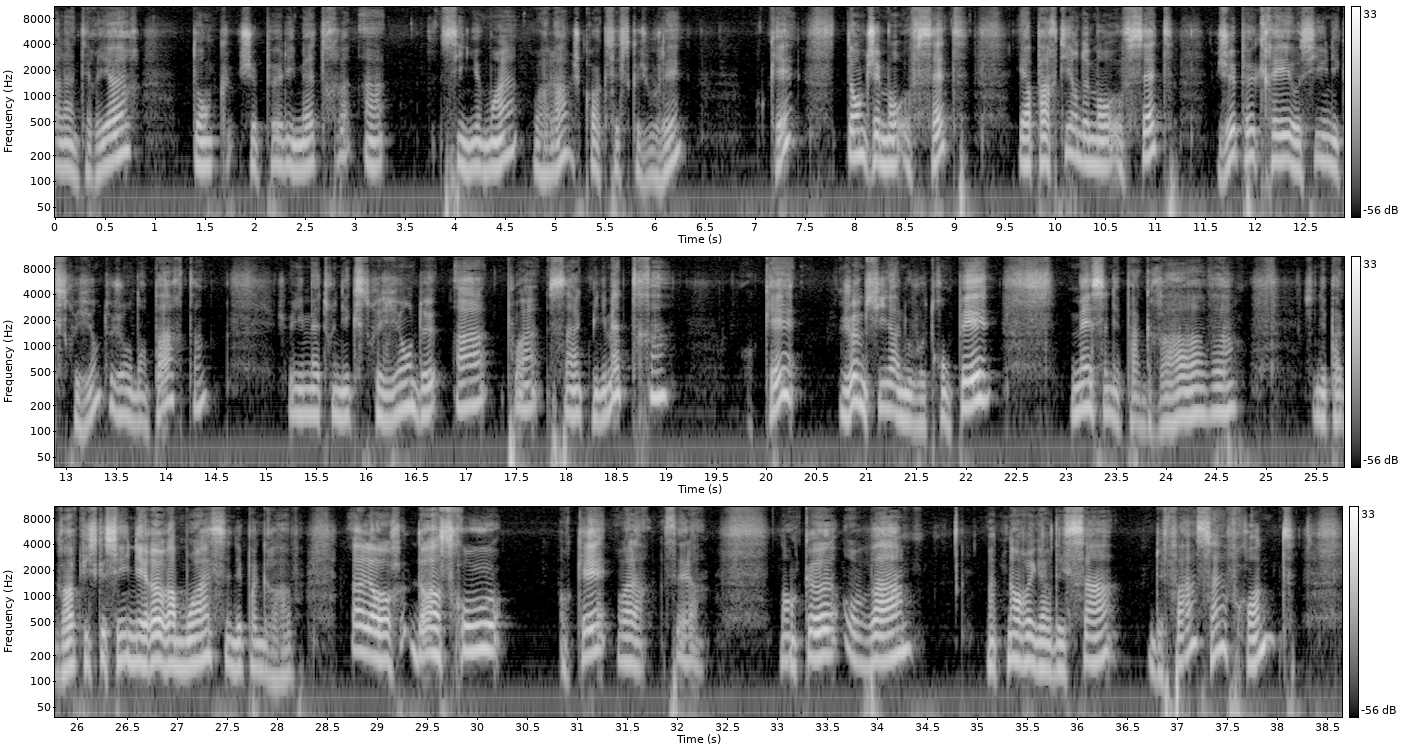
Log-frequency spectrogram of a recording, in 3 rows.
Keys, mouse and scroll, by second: 1.6 click, 3.9 KP_Subtract, 6.5 click, 8.5 click, 9.3-11.2 drag, 15.1 click, 16.9 1, 17.4 ., 17.9 5, 19.5 click, 23.4 click, 25.1 scroll down 2, 28.1 click, 28.6 click, 29.5 click, 30.8 click, 31.7-35.1 drag, 35.8 KP_1.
